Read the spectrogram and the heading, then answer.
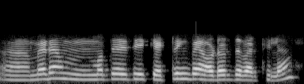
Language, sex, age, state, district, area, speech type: Odia, female, 30-45, Odisha, Koraput, urban, conversation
